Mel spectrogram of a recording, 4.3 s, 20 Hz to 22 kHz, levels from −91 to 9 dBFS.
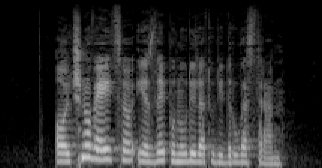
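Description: Speech with AAC compression throughout: the likely cause is AAC-LC encoding at a low bitrate near 46 kbps, which cuts everything above 19.4 kHz and leaves plainly audible codec smearing.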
